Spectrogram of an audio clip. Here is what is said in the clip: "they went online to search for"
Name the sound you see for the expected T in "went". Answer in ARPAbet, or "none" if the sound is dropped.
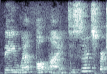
T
